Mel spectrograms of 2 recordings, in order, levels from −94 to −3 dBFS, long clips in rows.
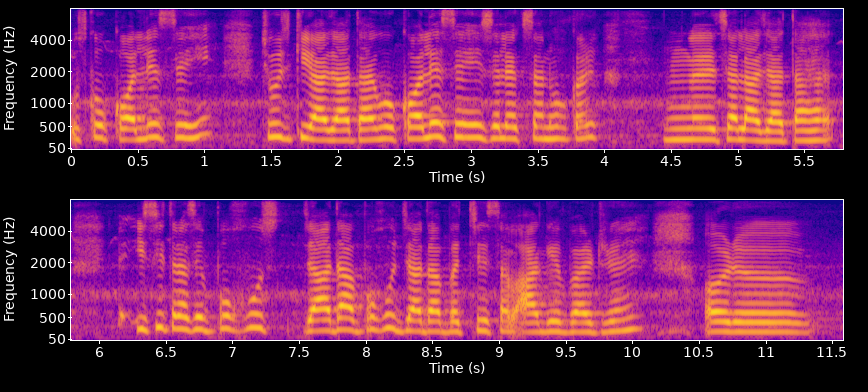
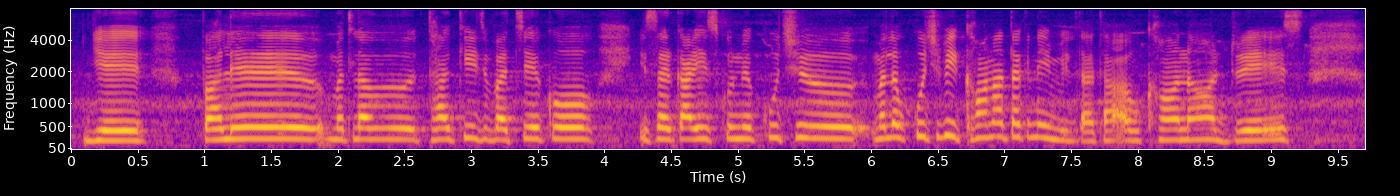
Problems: none marked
